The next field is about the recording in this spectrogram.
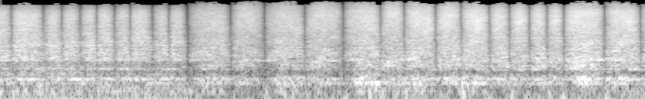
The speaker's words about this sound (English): This same process is done with the planing of his archtop guitars. He's got the top half of the guitar in front of him, and he'll plane it down to begin forming the arch.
